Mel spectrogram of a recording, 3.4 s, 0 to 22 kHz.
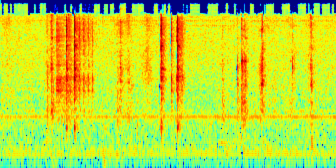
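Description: Keys clicking on a DK-Tronics 48K Spectrum keyboard keypad under repair, a few quiet separate presses, then two quick pairs and scattered light taps, close by and faint against a low steady hum.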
